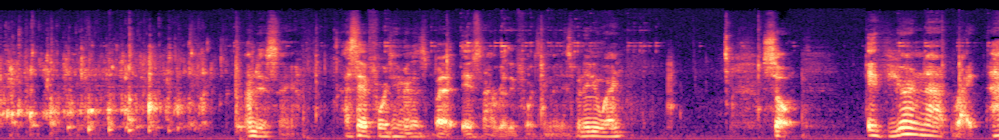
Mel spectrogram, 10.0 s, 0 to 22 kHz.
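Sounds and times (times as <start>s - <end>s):
spilled water splashing and trickling: 0.0s - 5.8s
speech: 2.5s - 6.4s, 7.7s - 8.0s, 8.7s - 9.9s.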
